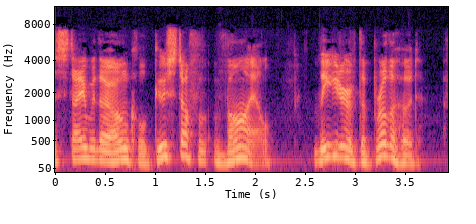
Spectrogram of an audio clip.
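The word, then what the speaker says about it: Weil: Vile. Vile, isn't it? Vile. It spelled whale, but it's pronounced vile.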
